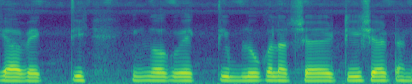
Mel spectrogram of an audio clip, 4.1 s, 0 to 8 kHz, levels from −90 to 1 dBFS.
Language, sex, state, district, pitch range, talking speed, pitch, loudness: Telugu, male, Andhra Pradesh, Sri Satya Sai, 135-140 Hz, 160 wpm, 140 Hz, -16 LUFS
